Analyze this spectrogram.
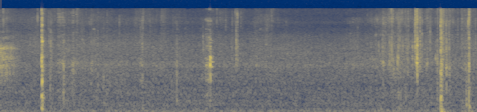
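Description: Sharp knocks of rock as pieces are broken and pulled loose from a rock face: four separate knocks, the loudest near the end, over a steady background hiss.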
